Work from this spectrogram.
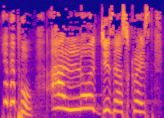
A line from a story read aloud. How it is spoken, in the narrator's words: he cried when he was under distress in the Garden of Gethsemane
